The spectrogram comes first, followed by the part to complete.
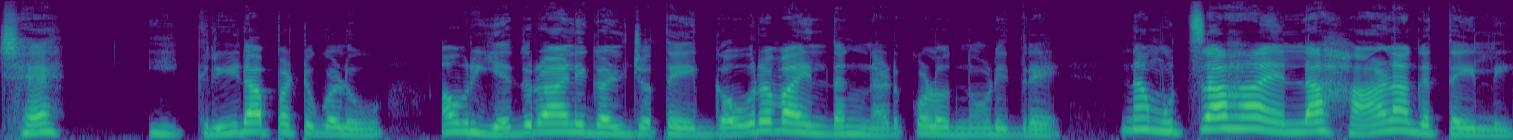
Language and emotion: Kannada, disgusted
